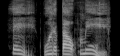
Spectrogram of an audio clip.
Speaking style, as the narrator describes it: Josh squeaked

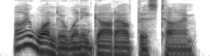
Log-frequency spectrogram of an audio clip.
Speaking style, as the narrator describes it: Forrest said

